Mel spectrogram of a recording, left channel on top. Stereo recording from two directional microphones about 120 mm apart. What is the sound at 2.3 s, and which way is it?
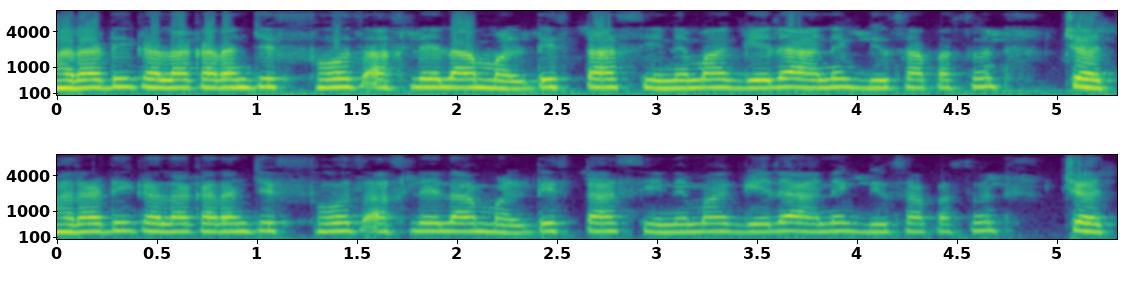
A woman's voice, 40° left (ahead or behind).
